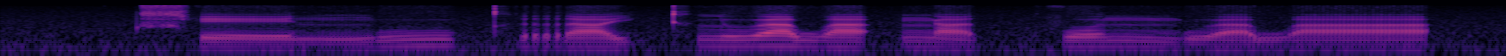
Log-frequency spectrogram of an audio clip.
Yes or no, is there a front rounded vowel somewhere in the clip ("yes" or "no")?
no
